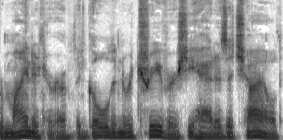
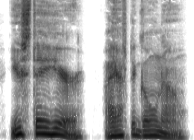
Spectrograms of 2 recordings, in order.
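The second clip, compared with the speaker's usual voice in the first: firm command; 5 semitones higher, 4 dB louder than usual. Acted. Commanding the creature to stay.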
